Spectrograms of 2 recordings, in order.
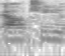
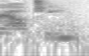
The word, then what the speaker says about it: Ouchy: father's name says Mr ouchie Lee raises his hand your name rhymes with grouchy grouchy ouchie are you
